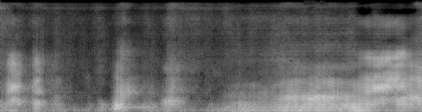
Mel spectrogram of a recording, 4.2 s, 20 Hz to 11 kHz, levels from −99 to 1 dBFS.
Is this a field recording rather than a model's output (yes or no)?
no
